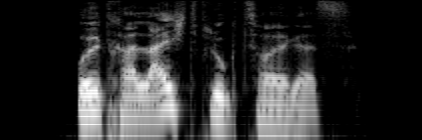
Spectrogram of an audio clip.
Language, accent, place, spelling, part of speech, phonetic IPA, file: German, Germany, Berlin, Ultraleichtflugzeuges, noun, [ʊltʁaˈlaɪ̯çtfluːkˌt͡sɔɪ̯ɡəs], De-Ultraleichtflugzeuges.ogg
- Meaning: genitive singular of Ultraleichtflugzeug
